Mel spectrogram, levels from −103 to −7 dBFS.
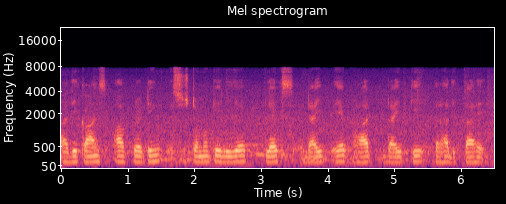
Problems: none marked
